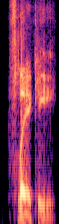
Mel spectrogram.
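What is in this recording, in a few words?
"flaky", American English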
